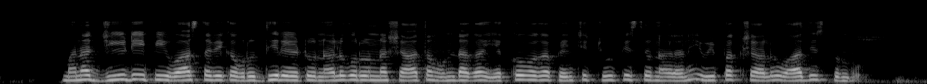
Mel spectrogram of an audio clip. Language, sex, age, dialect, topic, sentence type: Telugu, female, 46-50, Telangana, banking, statement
